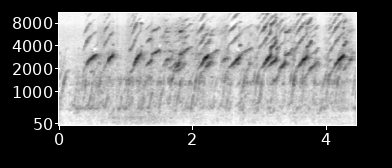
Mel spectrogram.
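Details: Guinea pigs calling together: short upward-sliding whistles with strong overtones come in uneven bursts about once a second, over a constant lower chattering murmur from the group.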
